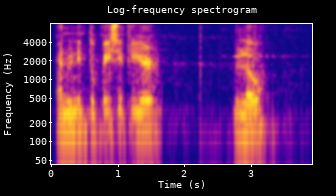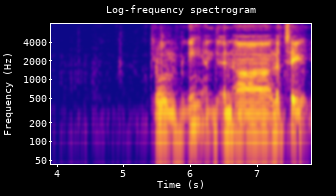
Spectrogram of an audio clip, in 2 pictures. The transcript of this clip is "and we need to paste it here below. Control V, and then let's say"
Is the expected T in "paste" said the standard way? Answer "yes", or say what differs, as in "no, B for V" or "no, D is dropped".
no, T is dropped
